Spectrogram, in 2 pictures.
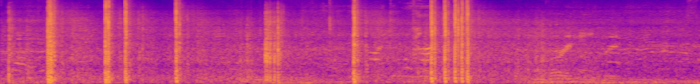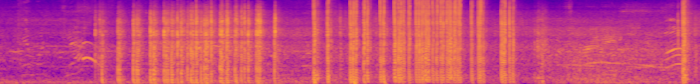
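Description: Fireworks bang and crackle loudly in rapid bursts.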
